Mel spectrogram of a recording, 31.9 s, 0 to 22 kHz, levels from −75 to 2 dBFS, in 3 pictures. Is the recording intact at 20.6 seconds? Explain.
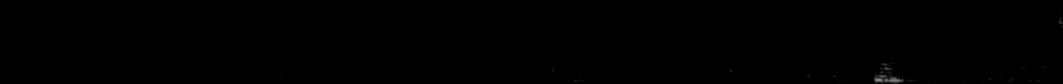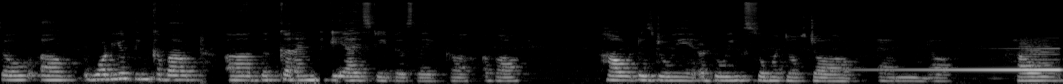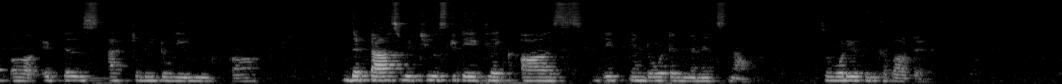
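No. At 20.6 seconds the clip is in the middle of a loudspeaker feedback squeal that runs from about 18.84 to 21.35 seconds. A microphone is picking up the loudspeaker it drives, and at 681 Hz the loop gain has gone above unity, so that tone keeps reinforcing itself. It builds over roughly two seconds into a squeal sitting around 10 dB above the speech, dominating the sound at that moment.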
